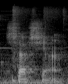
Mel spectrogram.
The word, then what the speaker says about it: Shashian: Shashian.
